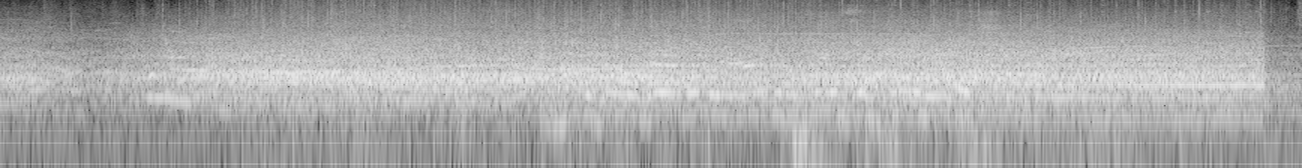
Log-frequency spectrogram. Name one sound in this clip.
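A large crowd cheers and shouts loudly, swelling suddenly.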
